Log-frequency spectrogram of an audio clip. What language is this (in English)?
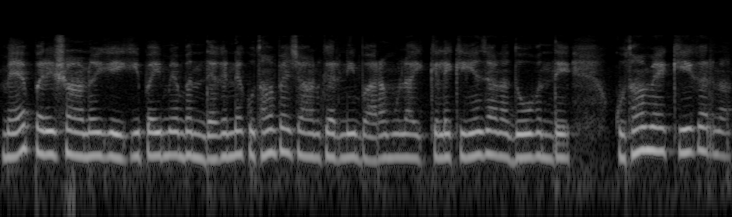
Dogri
